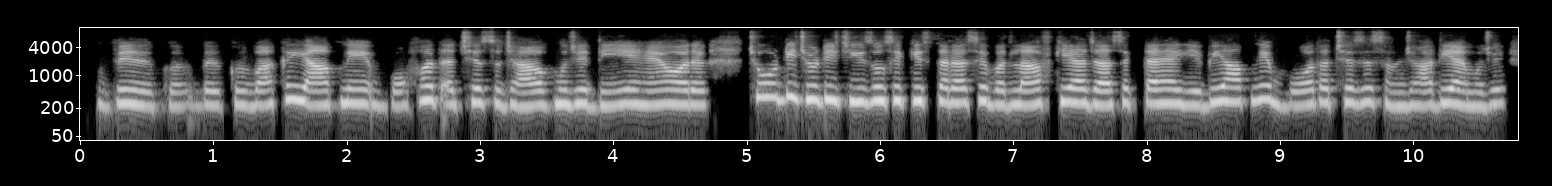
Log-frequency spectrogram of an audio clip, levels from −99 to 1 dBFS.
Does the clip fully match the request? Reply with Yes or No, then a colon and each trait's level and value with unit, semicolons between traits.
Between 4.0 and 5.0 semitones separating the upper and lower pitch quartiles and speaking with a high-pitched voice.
No: average, 2.9 semitones; very high, 255 Hz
